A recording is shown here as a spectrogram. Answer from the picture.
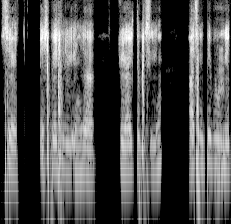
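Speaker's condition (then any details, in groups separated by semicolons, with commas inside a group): Spinal muscular atrophy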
